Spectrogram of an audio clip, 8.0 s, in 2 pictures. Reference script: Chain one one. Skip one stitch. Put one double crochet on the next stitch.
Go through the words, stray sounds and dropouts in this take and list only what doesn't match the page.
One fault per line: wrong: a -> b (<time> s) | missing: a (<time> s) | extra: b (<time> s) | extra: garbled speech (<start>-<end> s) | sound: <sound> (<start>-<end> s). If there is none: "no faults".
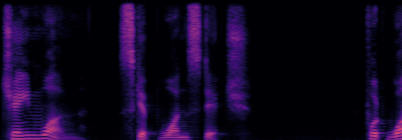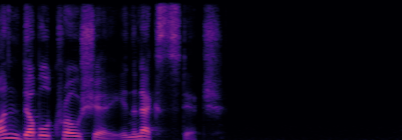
missing: one (0.8 s)
wrong: on -> in (5.2 s)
